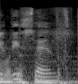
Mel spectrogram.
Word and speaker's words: 50 Cent: 50 cent.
